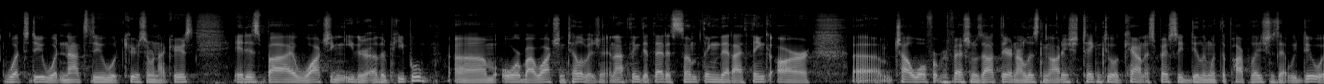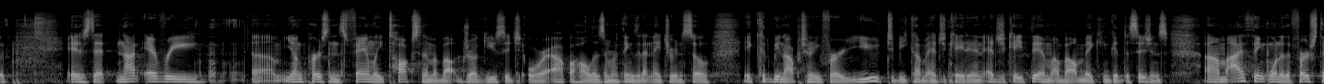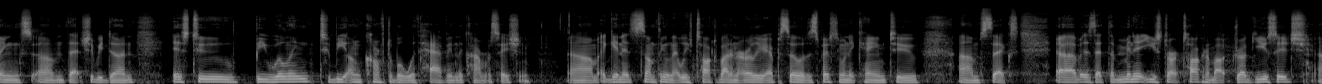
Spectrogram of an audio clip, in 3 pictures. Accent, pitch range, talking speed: American, 100-115 Hz, 230 wpm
